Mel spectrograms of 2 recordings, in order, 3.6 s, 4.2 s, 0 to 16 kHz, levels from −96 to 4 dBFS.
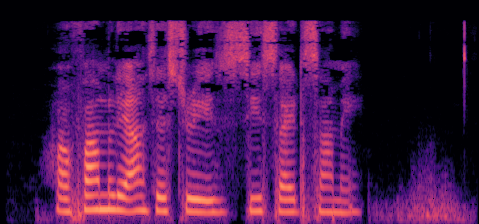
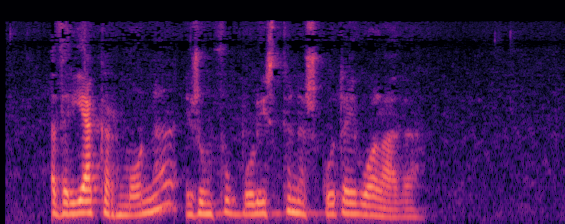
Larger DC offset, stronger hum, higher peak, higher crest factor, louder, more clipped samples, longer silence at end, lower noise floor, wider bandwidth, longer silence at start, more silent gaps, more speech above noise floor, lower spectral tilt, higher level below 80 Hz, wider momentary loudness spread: neither; neither; second, -8 dBFS vs -2 dBFS; about the same, 18 dB vs 22 dB; about the same, -23 LUFS vs -23 LUFS; neither; second, 0.2 s vs 1.1 s; second, -45 dBFS vs -61 dBFS; about the same, 11.5 kHz vs 11.5 kHz; about the same, 0.4 s vs 0.4 s; neither; second, 21 dB vs 38 dB; second, -3.5 dB/octave vs -6 dB/octave; about the same, -56 dBFS vs -60 dBFS; first, 16 LU vs 10 LU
